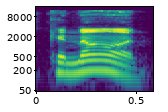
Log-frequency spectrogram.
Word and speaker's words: Canaan: It was Canaan. That That's the correct pronunciation.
